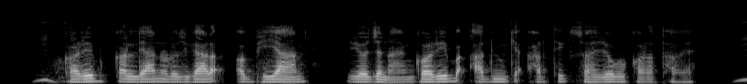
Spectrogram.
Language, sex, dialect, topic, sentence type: Bhojpuri, male, Northern, banking, statement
